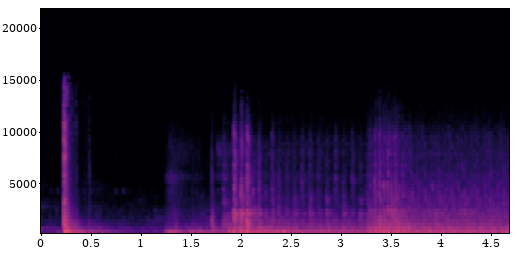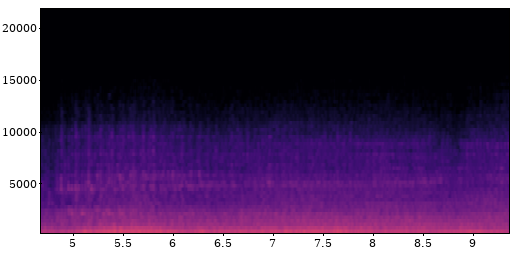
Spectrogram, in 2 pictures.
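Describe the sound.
A car engine idles with its exhaust smoking while parked at a city square, a quiet, steady low rumble with a broad hiss. A few sharp knocks come early, and the rumble deepens and settles in the later seconds.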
